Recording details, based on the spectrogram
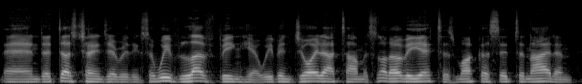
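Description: A man's voice: medium pitch, fairly even intonation, a little fast. A middle-aged man, preaching to a live church with repeated, rousing phrases and jokes for the congregation. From Australia. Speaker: guest preacher.

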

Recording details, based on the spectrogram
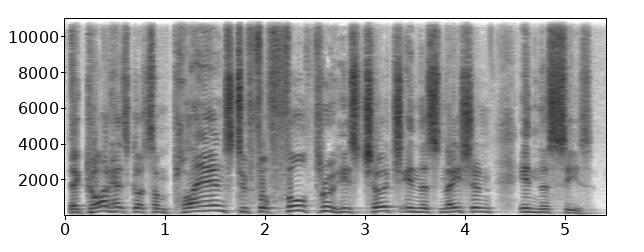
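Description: A man with an Australian accent preaches to a congregation in a church, his voice sitting noticeably high. He is earnest and emphatic, piling up repeated phrases as he drives each point home. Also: unhurried. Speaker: guest preacher. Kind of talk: sermon. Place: large church before a live congregation.

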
